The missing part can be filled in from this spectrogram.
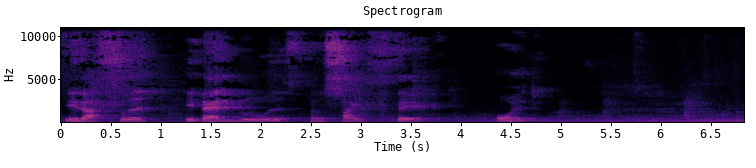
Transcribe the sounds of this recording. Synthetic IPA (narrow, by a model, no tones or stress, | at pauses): iðaθlˠɨ | ibɛnblˠuːɨð | ənsajθðeːɡ̥ | oːɨd̥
